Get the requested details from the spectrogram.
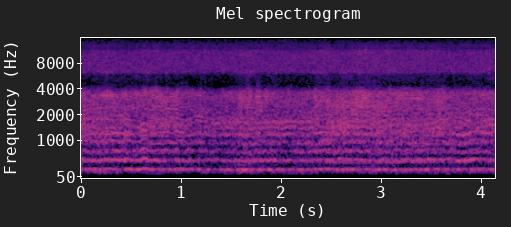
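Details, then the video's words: Many honey bees crowd a tabletop feeder in a Colorado garage on a warm January day, active while burning winter fat stores; constant buzzing drone, even and sustained, with slight swells in loudness. "45 Minutes of Honey Bees Feasting from 3D Printed Bee Feeder"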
